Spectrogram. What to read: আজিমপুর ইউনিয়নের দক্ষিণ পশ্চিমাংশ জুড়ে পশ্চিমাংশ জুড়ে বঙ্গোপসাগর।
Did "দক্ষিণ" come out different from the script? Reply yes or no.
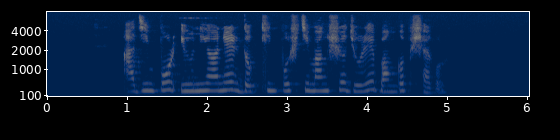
no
